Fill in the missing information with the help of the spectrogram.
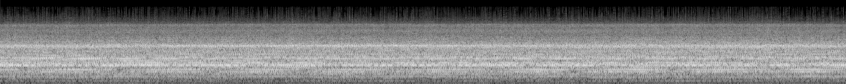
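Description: Machinery running steadily: a constant mechanical hum with a steady high whine, unchanging in pitch and loudness.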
